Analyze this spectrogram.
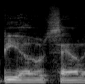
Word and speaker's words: BioSana: I know I keep saying BioSana, but it just BioSana, it doesn't sound right to me, but that's the proper way to say it apparently.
